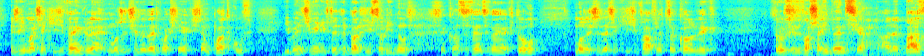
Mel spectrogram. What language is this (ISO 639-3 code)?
pol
